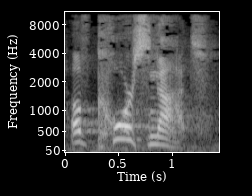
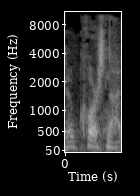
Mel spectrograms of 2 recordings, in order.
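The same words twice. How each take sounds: First: It is said forcefully, like an exclamation. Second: It is said flatly, without emphasis. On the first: The speaker calls it right. "there's an emphatic, there's an exclamation mark there" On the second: The speaker calls it wrong. "I didn't say that right. I said it like"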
